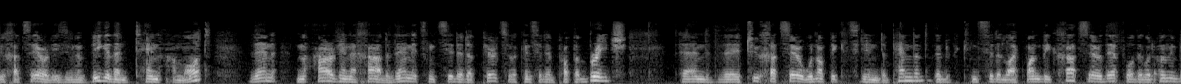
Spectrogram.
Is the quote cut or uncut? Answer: uncut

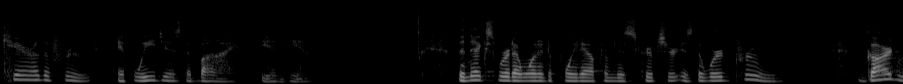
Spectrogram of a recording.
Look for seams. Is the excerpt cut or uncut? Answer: cut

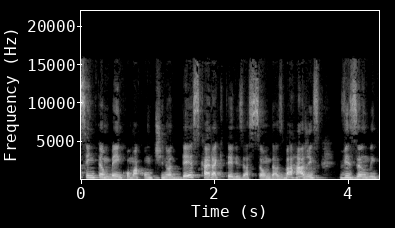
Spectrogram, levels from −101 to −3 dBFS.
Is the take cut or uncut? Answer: uncut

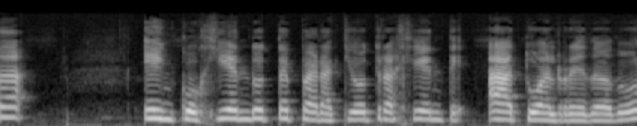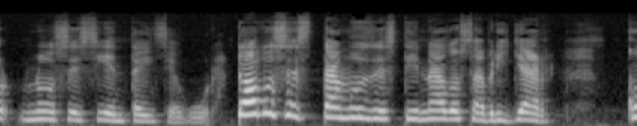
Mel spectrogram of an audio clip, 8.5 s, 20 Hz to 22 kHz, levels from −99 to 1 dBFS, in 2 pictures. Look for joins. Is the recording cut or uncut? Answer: cut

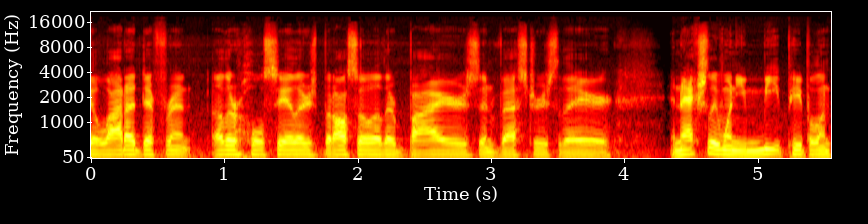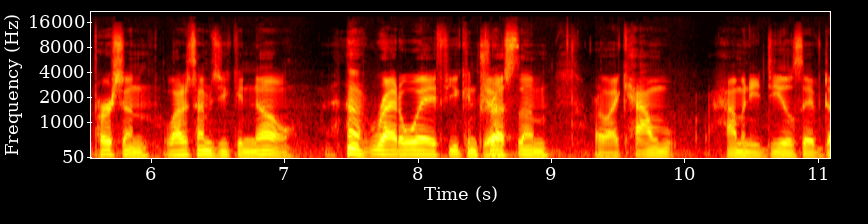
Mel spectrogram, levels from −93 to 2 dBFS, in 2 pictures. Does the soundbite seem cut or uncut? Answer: uncut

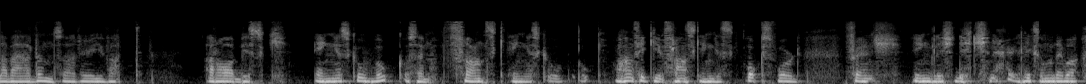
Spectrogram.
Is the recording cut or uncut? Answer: uncut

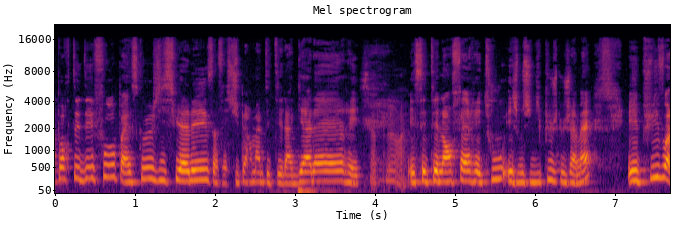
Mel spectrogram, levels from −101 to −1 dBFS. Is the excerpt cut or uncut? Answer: cut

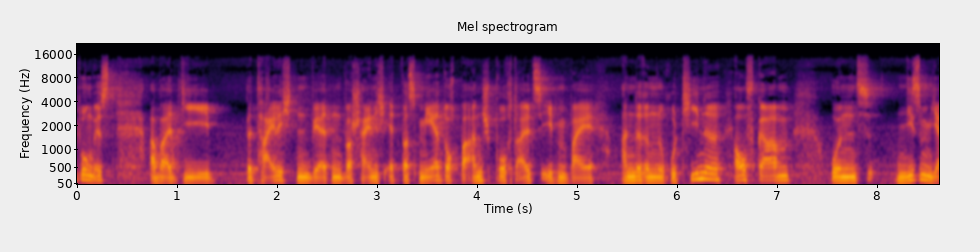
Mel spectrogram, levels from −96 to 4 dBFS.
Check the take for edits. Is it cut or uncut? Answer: uncut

